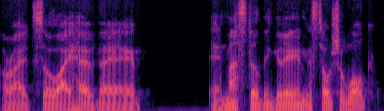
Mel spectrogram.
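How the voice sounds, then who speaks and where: A man in his forties with an Israeli accent, a native Hebrew speaker, talking as an interview guest in a halting, sincere way. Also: fairly low pitch, level tone, darkish tone, no echo, studio quality. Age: 40s. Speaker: podcast guest, psychotherapist. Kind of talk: conversational interview. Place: small office, video call.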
